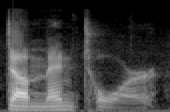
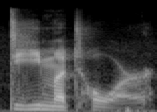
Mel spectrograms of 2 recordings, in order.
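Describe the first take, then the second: First: The word has an 'n' sound before 't'. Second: The word has no 'n' sound before 't'. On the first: The speaker calls it right. "it was pronounced Dementor" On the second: The speaker calls it wrong. "I pronounced it as Demetor"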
